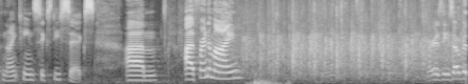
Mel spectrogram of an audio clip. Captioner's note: audience applauding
